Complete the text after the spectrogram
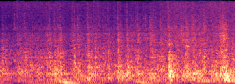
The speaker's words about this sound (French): la pluie sur le Velux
